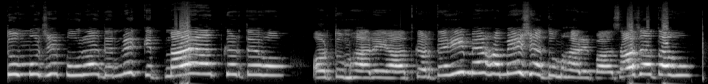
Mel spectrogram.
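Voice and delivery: lightly voiced Anger, coaxing; a hint of a sly friendly spirit; Anger character, friendly. Anger coaxing scared Sonu, lightly voiced friendly.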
